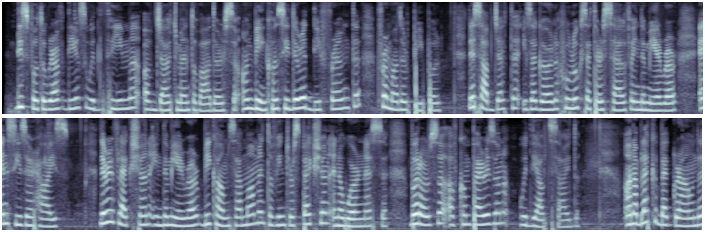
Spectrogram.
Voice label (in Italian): audio malocchio inglese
